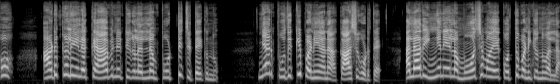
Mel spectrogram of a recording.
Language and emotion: Malayalam, angry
